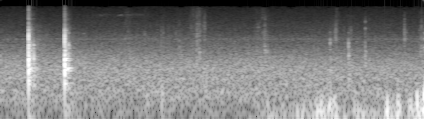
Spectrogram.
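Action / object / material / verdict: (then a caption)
strike / steel chisel struck by a wooden mallet into a cedar log / wood / none. A hand-held chisel is struck with a wooden mallet, chopping into the end grain of a large, solid cedar log with bark. Two sharp, bright knocks land close together near the start and die away almost at once. A quieter low rumble with faint ticks follows toward the end.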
